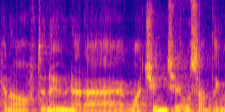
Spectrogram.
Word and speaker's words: guachinche: There are, in fact, there is a Facebook page that talks about guachinches, but it's not spelt, that is spelt, I'll tell you, G-U-A-C-H-I-N-C-H-E, guachinche.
